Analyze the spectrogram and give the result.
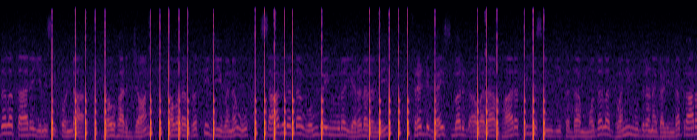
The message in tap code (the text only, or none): DVVVN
